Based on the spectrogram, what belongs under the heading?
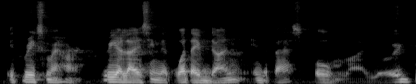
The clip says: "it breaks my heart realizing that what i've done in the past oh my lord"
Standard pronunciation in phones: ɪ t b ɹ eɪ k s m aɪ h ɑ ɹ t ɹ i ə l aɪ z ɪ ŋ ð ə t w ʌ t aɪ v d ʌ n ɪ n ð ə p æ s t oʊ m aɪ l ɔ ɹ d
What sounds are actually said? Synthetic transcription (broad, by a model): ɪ t b ɹ eɪ k s m aɪ h ɑ ɹ t ɹ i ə l aɪ s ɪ ŋ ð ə t w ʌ t aɪ v d ʌ n ɪ n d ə p æ s t oʊ m aɪ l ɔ ɹ d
